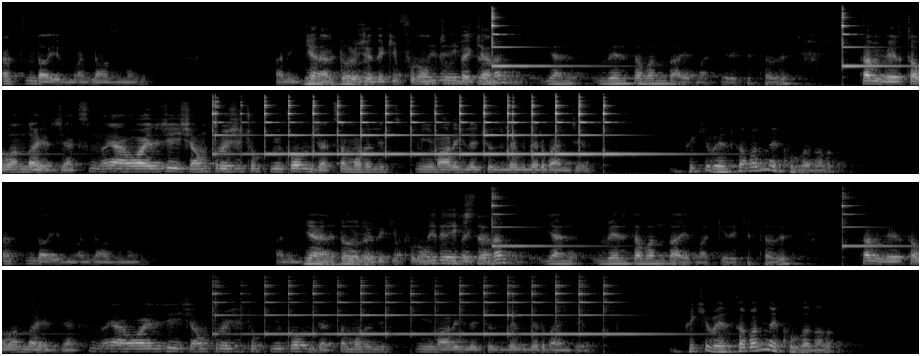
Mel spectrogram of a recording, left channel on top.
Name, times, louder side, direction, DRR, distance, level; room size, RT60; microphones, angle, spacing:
voice 1, 0.0-1.5 2.7-5.0 8.6-13.0 13.3-15.1, left 5 dB, 90° left, 0.6 m, -35 dB
voice 2, 3.0-3.8 4.1-7.9 16.0-17.6, right 1 dB, 65° right, 1.0 m, -37 dB
sound 1, 4.9-5.7 8.4-9.2 11.3-16.0, left 10 dB, 30° left, 0.5 m, -28 dB
8.8 x 5.2 x 7.3 m
head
